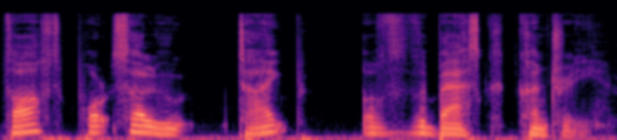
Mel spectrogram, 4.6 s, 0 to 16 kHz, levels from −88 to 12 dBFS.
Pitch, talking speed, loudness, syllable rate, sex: 115 Hz, 105 wpm, -18 LUFS, 3.1 syllables/s, male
